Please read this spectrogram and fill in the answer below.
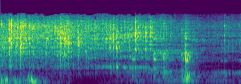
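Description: Clams in their shells sizzling and clattering in a hot wok as scallion and ginger are tossed in, with a few sharp knocks. Near the end, a metal knock as the stainless-steel lid is set back on the wok.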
